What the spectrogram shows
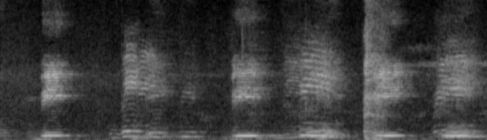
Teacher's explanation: तो बा, मीम और वाव का मखरज हो गया होठ।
